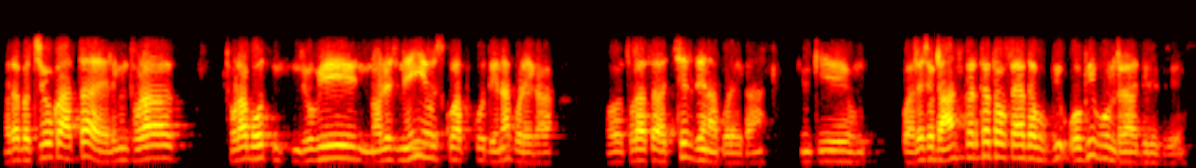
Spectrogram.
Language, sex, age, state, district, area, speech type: Hindi, male, 18-30, Uttar Pradesh, Varanasi, rural, conversation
